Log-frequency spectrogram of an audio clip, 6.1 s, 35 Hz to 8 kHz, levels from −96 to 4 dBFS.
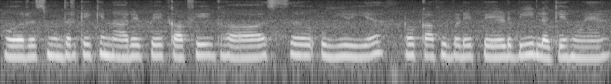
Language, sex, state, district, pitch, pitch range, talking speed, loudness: Hindi, female, Punjab, Kapurthala, 215 Hz, 205-225 Hz, 185 wpm, -16 LUFS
